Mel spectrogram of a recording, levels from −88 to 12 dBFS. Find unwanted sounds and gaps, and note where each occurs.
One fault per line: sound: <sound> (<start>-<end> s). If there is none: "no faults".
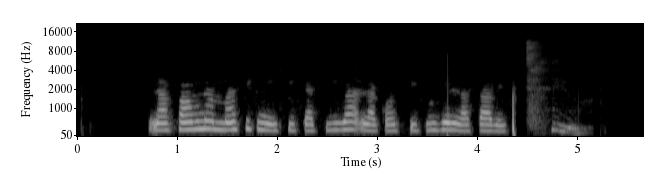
sound: sneeze (4.5-5.2 s)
